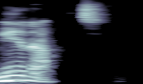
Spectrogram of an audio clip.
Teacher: algunos casos el sonido schwa se dice como una I corta, como una E corta, por ejemplo en la palabra minutes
